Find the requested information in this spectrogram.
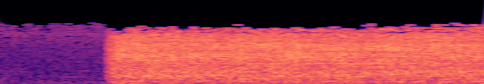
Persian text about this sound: چرخ هواپیما از زمین کنده می شود، دل آنها از وطن.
